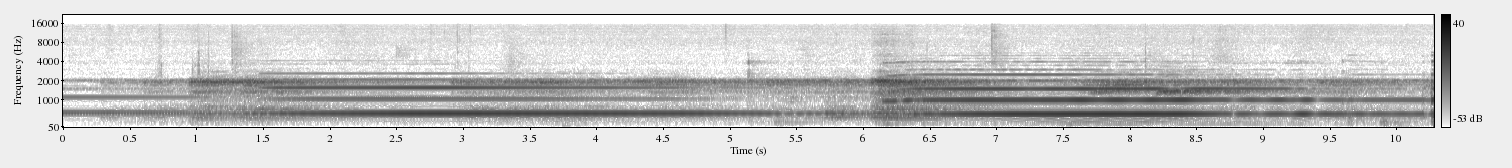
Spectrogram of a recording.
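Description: Pedal steel guitar holding long, sustained notes that swell in about a second in, fade away, then swell in again with a new chord about six seconds in.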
